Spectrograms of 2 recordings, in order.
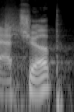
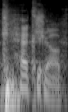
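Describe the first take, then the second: First: The first vowel sounds like 'catch'. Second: The first vowel sounds like 'ketch'. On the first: The speaker calls it wrong. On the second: The speaker calls it right. "it's ketchup with an E"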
